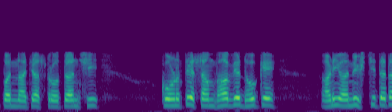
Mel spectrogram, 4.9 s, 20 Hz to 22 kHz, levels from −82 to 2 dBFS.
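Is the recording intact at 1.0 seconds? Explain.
No. Just before it, from 0.94 to 0.96 s, packet loss with pitch repetition fills a 20 ms gap by looping the last pitch cycle. It sounds like a brief buzzy hold. The waveform shows identical repeating periods, and the spectrogram shows frozen, flat harmonics.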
